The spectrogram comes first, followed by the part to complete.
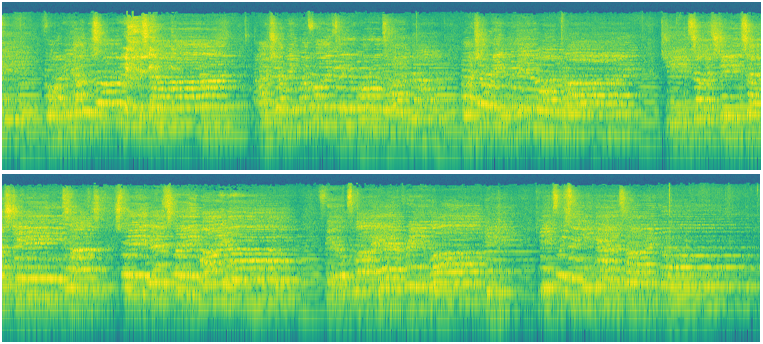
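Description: Congregation singing a hymn together in a church sanctuary, line by line with short breaths between phrases.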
